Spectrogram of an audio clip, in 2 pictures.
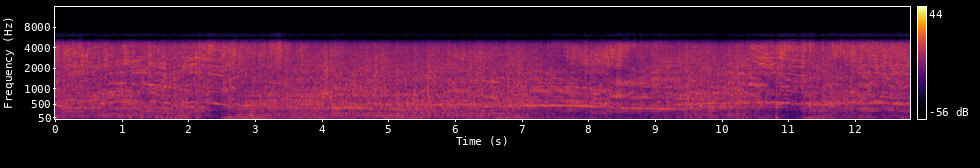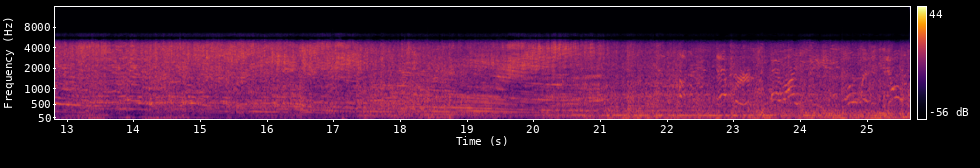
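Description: Race car engines roar and whine as cars speed around the track.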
